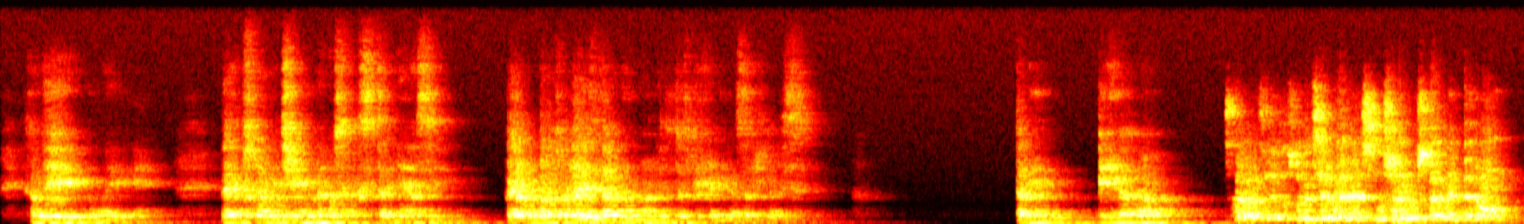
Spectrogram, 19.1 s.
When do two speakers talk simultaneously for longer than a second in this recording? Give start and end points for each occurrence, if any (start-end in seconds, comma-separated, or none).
none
